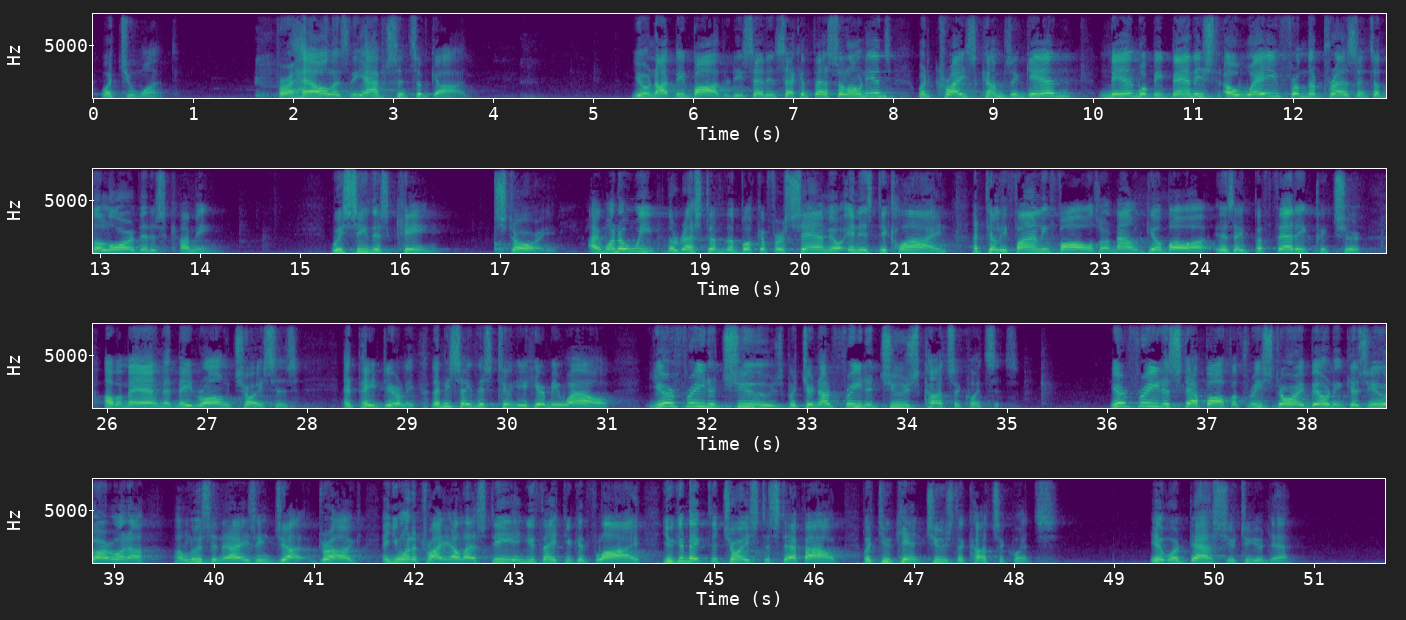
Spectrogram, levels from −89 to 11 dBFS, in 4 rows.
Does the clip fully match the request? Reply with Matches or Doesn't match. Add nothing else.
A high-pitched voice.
Matches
